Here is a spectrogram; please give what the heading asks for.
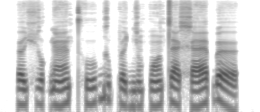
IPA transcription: œçoɠæ̃ t̪ʰuɡɯ pœɟɔ̃pɔ̃tæ xæɓœ

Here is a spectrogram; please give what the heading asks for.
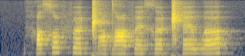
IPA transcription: hɛsˤʉ fœ ɡ͡ǁœːdˤɛːfɛ xœ ǁʰɛ wɐ

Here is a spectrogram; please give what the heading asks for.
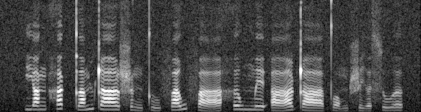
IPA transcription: ja˧ŋha˦˥k̚t̪a˧˥m ʈaː˧ʂə˨˩ŋt̪u˨˩˨ fa˧˥w faː˨˩˨hə˧w me˧ʔaː˨˩˦ ʈaː˨˩t̪ɔ˨˩˨m ʂi˨˩˨ə̯su˧ə̯

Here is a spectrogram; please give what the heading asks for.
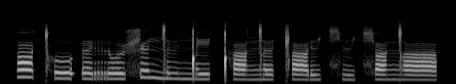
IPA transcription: ɒ˦ǀʰo˨ʔə˨ro˨ ʂə˦ŋ͡ǀɨ˨ŋ͡ǃe˨ ǃʰɒ˨ŋ͡ǀə˨ ǁɒ˨ɾɨ˨ t͡ɕʰɨ˨t͡ɕʰɒ˦ŋ͡ǀɒ˦

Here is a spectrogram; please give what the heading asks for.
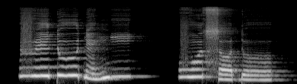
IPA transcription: vɛ̃˦ɗoː˦ɗɛ̃˨ŋi˦ | vɔ̃˦sɔ˨ ɗoː˧

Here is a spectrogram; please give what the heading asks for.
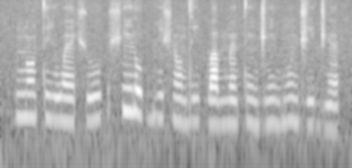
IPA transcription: nɔ̃˧ti˨ wɛ̃˨ʃu˨˦ | ʃĩ˦ɾo˧ bi˧ʃɔ̃˨di˨ ba˨mɛ̃˨tĩ˨ d͡ʒĩ˨bũ˧ d͡ʒi˨d͡ʒɛ̃˨

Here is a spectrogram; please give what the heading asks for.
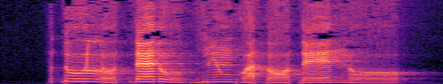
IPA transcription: ɗu˦lo˨ ɗɛ˦ɾuː˨ ɡ͡bĩ˦ɡʷa˨ ɗɔ˨ɗeː˦noː˨

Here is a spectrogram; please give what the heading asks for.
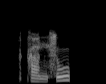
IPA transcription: ka̤˨˩nsu˦˥p̚

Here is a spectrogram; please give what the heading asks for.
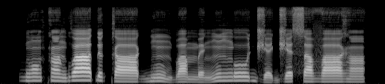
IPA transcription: ɡɔ̃˦ kã˧ ɡʷaː˦ ɗə˦kaː˧ ɡ͡bũ˦˨ba˧ mɛ˨ŋũ˦ŋoː˦ d͡ʒɛ˨ d͡ʒɛ˦sa˦vaː˦ɣã˦

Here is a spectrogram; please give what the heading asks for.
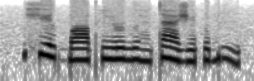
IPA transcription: xʲel ɡ͡bɑt̪ʰĩɹṳ læ̤tæ ʒẽθubi̤

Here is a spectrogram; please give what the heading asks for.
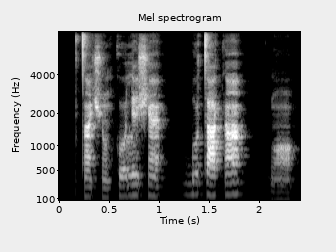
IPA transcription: tã˧ʃũ˨ ku˧li˦ʃɛ̃˦ | ɡ͡bu˧ta˧kã˦ | ɡɔ̃˨

